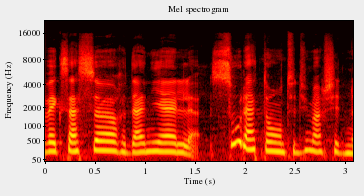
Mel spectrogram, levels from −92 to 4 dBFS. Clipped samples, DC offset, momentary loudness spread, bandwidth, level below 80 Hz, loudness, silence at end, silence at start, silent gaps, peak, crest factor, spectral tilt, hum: under 0.1%; under 0.1%; 6 LU; 16 kHz; -60 dBFS; -28 LUFS; 0 s; 0 s; none; -12 dBFS; 16 dB; -4.5 dB/octave; none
